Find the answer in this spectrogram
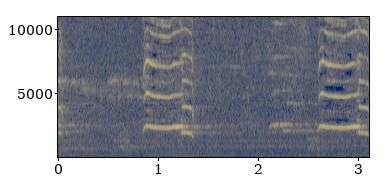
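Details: Guira cuckoo, a wild bird, calling twice about two seconds apart. Each call is a loud, bright, overtone-rich whistle lasting about half a second, the first dipping slightly at its end, over a faint background hiss.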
